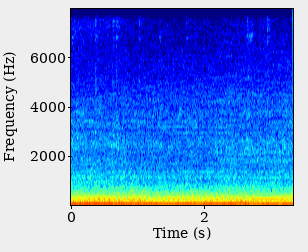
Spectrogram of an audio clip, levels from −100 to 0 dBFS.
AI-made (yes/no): no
